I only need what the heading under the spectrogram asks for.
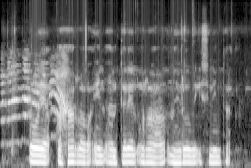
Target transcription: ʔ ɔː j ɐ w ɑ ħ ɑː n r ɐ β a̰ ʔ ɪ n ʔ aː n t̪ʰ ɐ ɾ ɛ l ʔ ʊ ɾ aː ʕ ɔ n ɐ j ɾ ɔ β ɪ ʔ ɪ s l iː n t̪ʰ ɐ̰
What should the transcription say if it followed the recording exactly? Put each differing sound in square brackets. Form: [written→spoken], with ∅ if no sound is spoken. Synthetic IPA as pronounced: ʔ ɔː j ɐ w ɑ ħ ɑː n r ɐ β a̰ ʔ ɪ n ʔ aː n t̪ʰ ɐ ɾ ɛ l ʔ ʊ [ɾ→r] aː ʕ ɔ n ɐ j ɾ [ɔ→ɔː] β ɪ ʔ ɪ s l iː n t̪ʰ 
